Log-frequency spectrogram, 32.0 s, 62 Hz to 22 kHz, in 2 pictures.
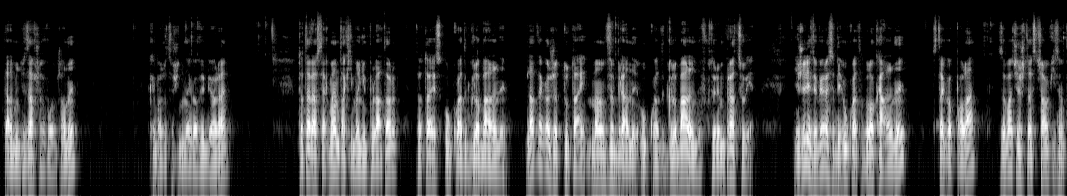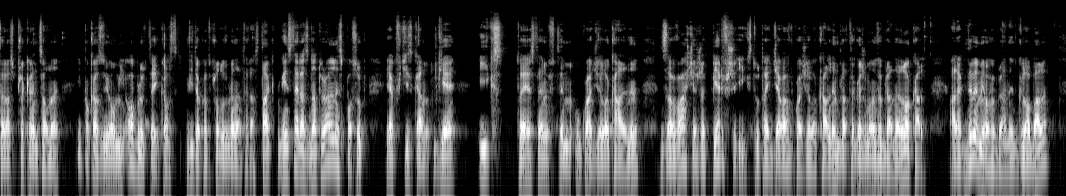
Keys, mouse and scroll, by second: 2.9 click, 3.9 click, 9.1 click, 14.8 click, 15.9 middle click, 16.9 middle click, 17.9 1, 18.4 5, 19.4 scroll up 1, 19.7 shift+middle click, 22.4 g, 28.3 Escape, 29.9 click, 31.1 click.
